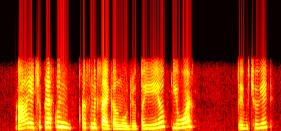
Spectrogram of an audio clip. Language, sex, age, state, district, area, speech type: Kashmiri, female, 18-30, Jammu and Kashmir, Kulgam, rural, conversation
